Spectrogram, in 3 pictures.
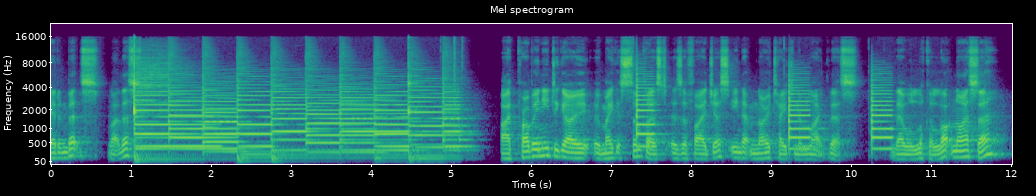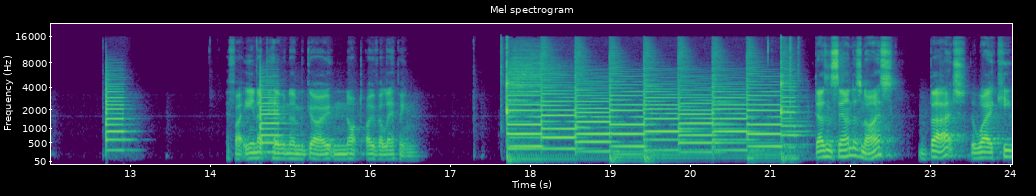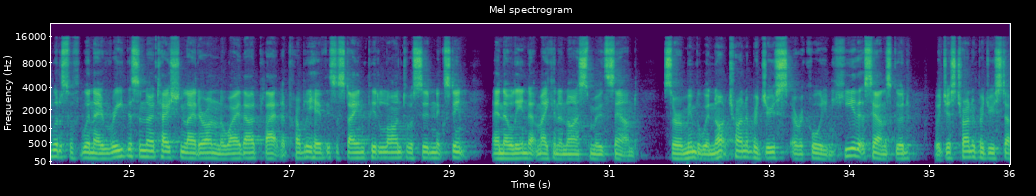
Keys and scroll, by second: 1.0 space, 5.1 space, 17.7 space, 21.3 space.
